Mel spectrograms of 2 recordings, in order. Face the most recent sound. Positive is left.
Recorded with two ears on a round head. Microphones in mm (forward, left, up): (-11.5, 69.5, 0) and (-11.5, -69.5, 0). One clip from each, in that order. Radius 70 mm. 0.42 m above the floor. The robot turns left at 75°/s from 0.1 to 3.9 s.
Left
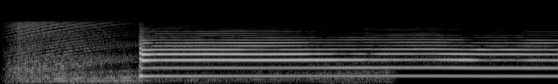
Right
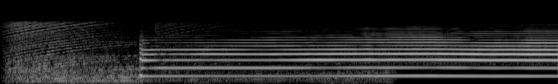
turn(degrees=-70)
